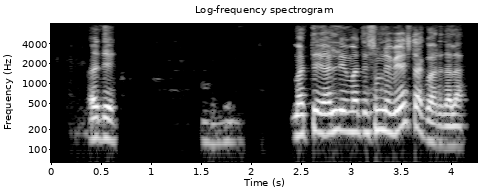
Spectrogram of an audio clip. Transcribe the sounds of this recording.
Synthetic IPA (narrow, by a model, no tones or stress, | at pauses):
ɐd̪e | mɐt̪ːeɐlːimɐt̪ːesumneʋeːʂʈaːɡbaːɾɐd̪ɐlːa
